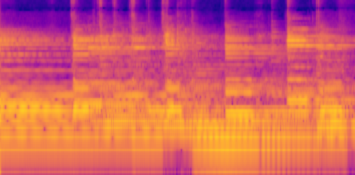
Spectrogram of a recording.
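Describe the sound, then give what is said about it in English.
An electric guitar plays sustained, ringing chords through a lush, shimmering modulated reverb, with a few fresh strums blooming into a wide, wavering wash of sound. No voices. “Mod reverb.”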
